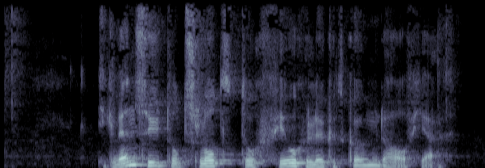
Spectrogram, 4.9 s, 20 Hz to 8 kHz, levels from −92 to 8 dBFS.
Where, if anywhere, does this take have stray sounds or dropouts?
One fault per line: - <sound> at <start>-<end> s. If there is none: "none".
none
